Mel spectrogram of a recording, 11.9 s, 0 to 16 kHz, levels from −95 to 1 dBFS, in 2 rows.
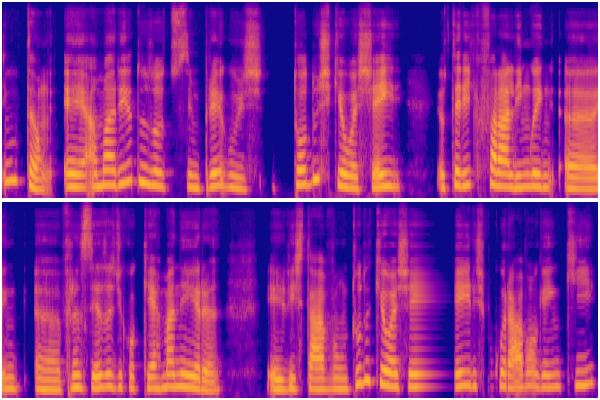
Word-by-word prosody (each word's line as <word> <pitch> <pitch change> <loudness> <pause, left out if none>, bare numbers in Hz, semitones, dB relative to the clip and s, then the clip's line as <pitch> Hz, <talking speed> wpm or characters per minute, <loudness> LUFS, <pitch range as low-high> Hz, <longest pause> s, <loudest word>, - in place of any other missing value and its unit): Então, 335 - 0
eh, 235 -1 +4
a 240 - 0
maioria 270 +5 +2
dos 320 -5 0
outros 245 -1 -3
empregos, 225 -2 -1 0.3
todos 280 +8 +1
que 255 - 0
eu 235 - +5
achei, 230 +3 +2 0.3
eu 225 - -2
teria 255 +3 +2
que 260 - -17
falar 255 -4 +5
a - - +7
língua 230 +2 +2
em, 225 -1 -2
hã, 100 -1 +2
em, 100 0 -3
hã, 180 -2 -1
francesa 220 +2 0
de 225 - -5
qualquer 210 -1 -3
maneira. 215 -7 +1 0.4
Eles 185 0 0
estavam 195 -1 0
tudo 305 - -1
que 315 -4 0
eu 260 - +6
achei 235 -1 -1
eles 245 0 0
procuravam 225 - -1
alguém 225 - -4
que 265 +5 -5
235 Hz, 175 wpm, -21 LUFS, 205-255 Hz, 0.4 s, a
